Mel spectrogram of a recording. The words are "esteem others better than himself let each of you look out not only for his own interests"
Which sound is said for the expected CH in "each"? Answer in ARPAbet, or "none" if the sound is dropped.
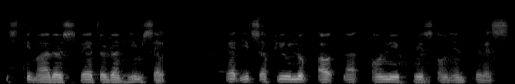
S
